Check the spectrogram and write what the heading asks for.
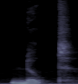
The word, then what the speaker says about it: note: it's in here oh so the E is silent and the O says his name what's this word um note like a musical note great job let's review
